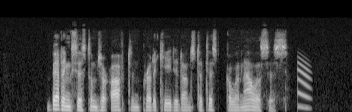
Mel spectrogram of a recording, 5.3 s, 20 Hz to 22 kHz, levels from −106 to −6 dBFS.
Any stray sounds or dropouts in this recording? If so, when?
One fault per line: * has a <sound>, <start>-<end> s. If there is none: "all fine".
* has a dropout, 3.3-3.4 s
* has a chirp, 4.5-4.7 s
